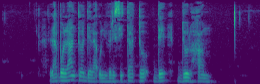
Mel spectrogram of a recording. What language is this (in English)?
Esperanto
